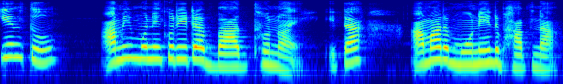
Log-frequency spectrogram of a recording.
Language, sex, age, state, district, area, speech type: Bengali, female, 18-30, West Bengal, Birbhum, urban, spontaneous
